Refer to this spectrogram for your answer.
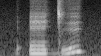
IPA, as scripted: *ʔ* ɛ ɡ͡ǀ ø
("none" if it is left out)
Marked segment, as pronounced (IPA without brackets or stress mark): ʔ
